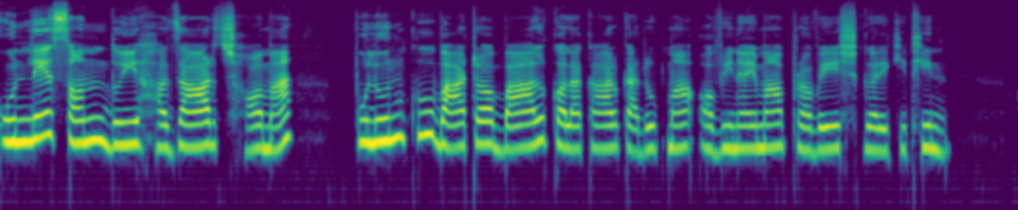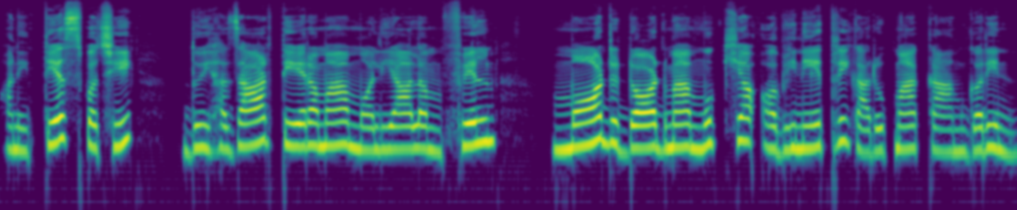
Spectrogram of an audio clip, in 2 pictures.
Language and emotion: Nepali, neutral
